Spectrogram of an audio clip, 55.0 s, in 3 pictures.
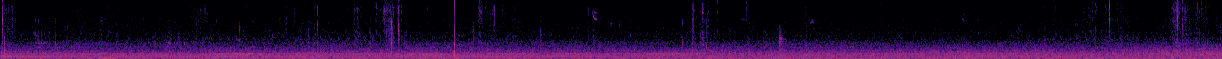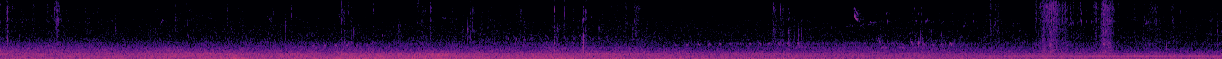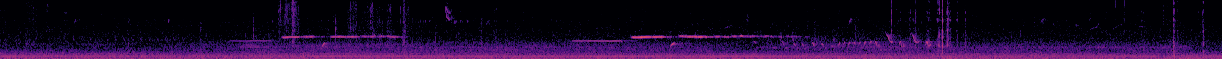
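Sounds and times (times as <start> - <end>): faint steady hum: 0.0 - 55.0
steady faint tone: 0.0 - 55.0
small birds chirping: 22.0 - 51.2.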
